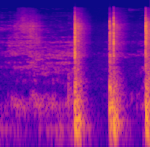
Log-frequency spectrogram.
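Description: Three sharp knocks on a wooden shipping crate, about half a second apart, starting about a second in.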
